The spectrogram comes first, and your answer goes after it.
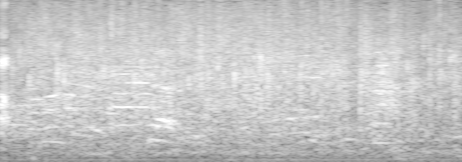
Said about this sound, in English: He goes out of the ring and Kobashi does a plancha and the whole crowd goes, ooh.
